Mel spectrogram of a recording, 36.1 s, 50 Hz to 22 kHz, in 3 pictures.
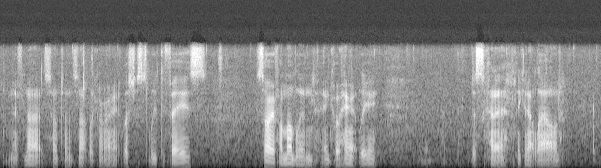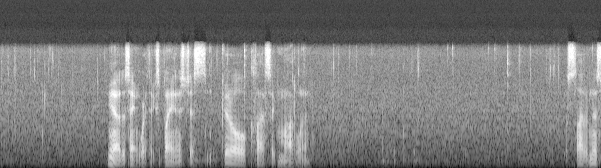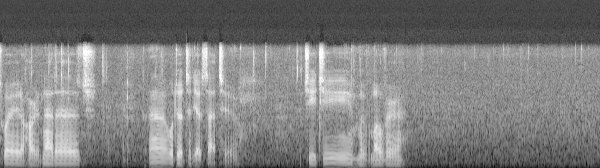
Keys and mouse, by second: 0.7 z, 1.8 ctrl+t, 3.1 x, 5.6 x, 7.0 z, 8.8 x, 9.9 z, 10.9 ctrl+t, 12.2 z, 13.2 f, 13.6 z, 14.1 Tab, 16.3 Tab, 18.1 z, 18.8 a, 20.4 k, 23.0 g, 24.6 z, 25.1 z, 25.4 a, 26.2 n, 27.3 k, 30.0 g, 31.2 Tab, 31.5 z, 32.2 a, 34.6 Tab.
